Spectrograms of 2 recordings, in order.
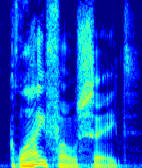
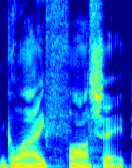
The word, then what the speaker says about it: glyphosate: this person is saying glyphosate not glyos glyphosate what whatever I I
